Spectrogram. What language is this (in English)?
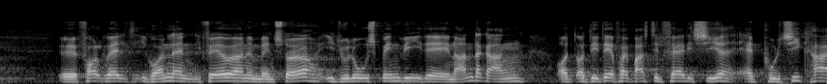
Danish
